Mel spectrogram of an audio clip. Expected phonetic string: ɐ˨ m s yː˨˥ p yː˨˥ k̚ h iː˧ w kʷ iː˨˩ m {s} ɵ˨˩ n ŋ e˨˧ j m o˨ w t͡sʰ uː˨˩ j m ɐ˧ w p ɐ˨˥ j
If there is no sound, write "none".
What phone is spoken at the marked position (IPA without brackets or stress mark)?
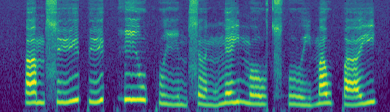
s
